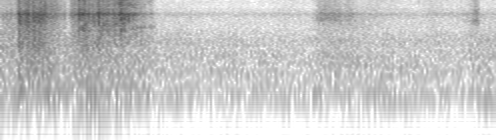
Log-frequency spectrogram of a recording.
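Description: Handling noise as the camera is set down on the floor: close rustling and knocks against the microphone for under a second. Then quiet room tone with a faint steady hum and a soft tick.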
